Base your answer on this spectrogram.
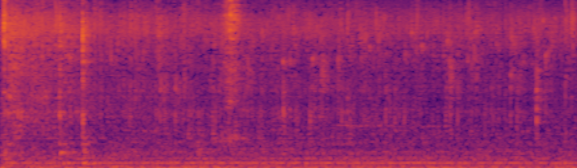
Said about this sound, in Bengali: এবার আমি দিয়ে দিচ্ছি একটা বড় সাইজের টমেটো কুচি। এটাকে খুব ভালো করে আমি ভেজে নেব।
